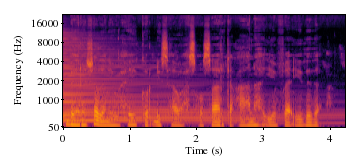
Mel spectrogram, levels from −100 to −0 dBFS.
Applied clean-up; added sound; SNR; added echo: none; Keyboard (musical); 7 dB; none.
